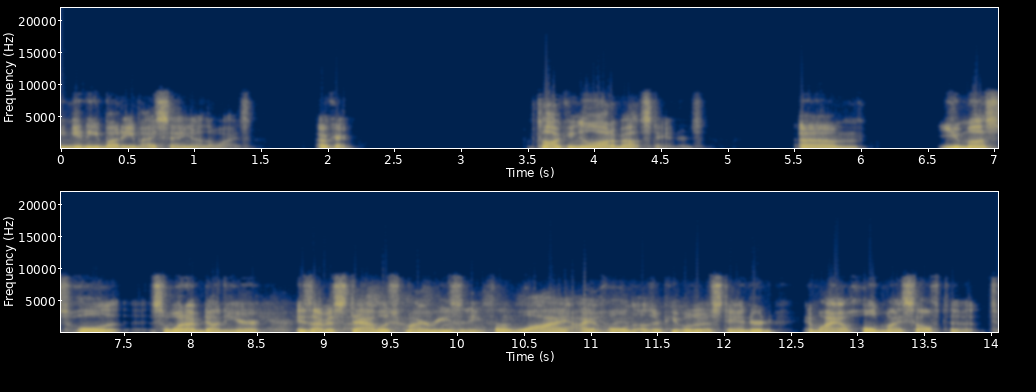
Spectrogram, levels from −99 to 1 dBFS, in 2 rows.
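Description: Speech over a call, and from 8.27 to 12.03 s there's a feedback echo between two devices. The sound keeps coming back at roughly a fifth of a second, each pass thinner and more ringing, peaking at about 20 dB under the speech. Two devices in the same room are on the call, one playing out what the other's mic sent, and that mic picks it up again. Each echo canceller only removes its own playback, so the loop survives. The top end stops around 8 kHz, consistent with a wideband call codec.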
